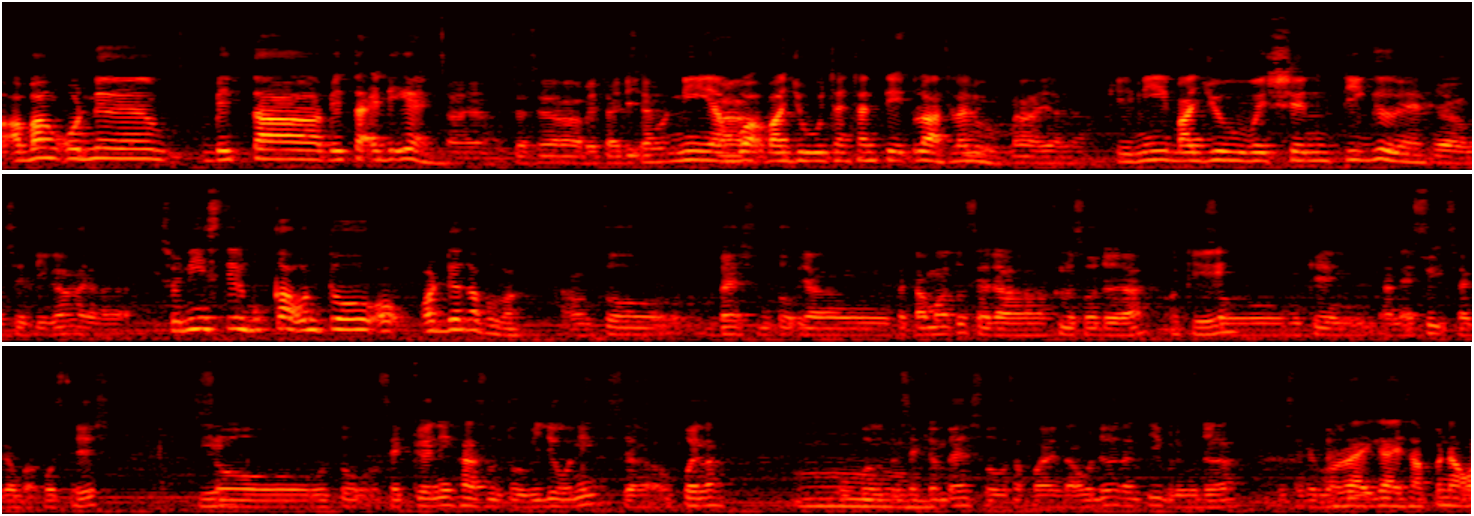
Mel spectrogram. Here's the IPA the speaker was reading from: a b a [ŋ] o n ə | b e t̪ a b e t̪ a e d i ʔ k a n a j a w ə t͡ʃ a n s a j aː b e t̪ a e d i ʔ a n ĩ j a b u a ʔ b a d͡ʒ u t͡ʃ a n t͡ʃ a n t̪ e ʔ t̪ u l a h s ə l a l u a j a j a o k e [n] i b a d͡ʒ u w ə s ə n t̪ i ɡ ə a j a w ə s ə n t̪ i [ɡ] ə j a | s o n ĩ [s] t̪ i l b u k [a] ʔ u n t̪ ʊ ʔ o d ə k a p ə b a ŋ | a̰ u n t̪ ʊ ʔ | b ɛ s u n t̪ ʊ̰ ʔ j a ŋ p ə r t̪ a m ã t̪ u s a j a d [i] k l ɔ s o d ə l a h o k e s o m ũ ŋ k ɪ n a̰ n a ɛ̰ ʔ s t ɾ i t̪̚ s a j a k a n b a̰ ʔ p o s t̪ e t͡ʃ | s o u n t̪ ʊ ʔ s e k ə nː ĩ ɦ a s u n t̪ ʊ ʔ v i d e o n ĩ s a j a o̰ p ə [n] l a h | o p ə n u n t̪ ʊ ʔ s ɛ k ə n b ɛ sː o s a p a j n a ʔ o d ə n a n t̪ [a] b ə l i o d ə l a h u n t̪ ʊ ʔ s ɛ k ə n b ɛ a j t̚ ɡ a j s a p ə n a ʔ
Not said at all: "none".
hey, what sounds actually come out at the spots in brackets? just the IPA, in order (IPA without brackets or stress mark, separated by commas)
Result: ŋ, n, ɡ, s, a, a, n, i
